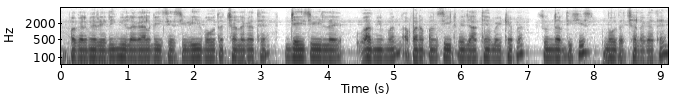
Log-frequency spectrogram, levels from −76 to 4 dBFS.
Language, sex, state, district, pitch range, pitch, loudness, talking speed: Chhattisgarhi, male, Chhattisgarh, Sarguja, 95-100 Hz, 95 Hz, -23 LUFS, 190 wpm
